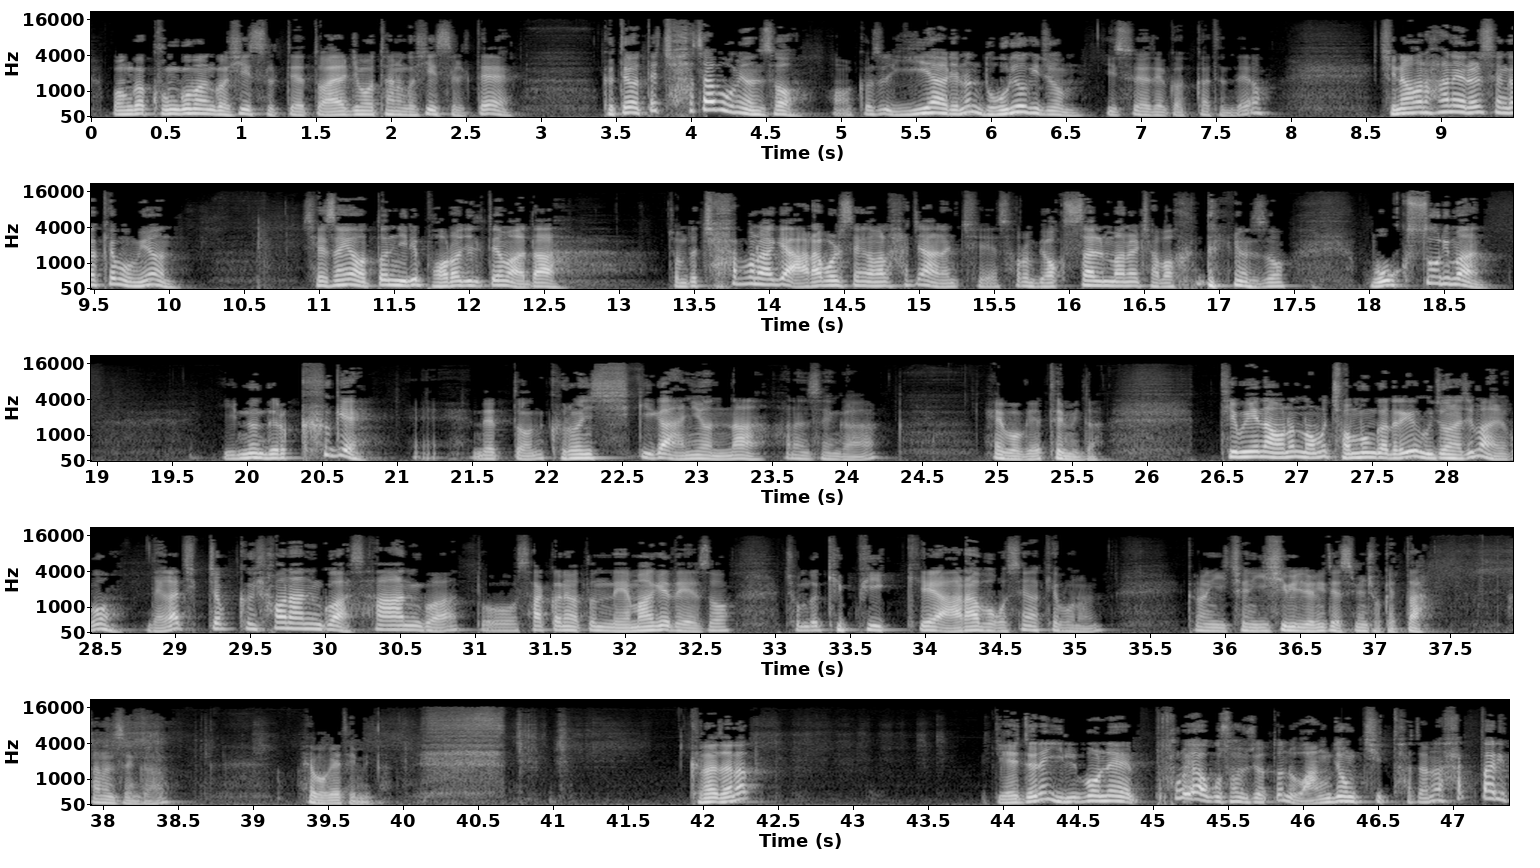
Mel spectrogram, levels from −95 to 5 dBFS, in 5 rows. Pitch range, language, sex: 125-170 Hz, Korean, male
